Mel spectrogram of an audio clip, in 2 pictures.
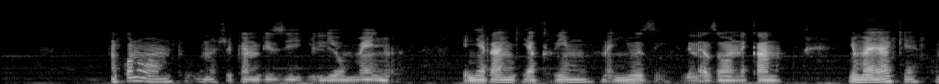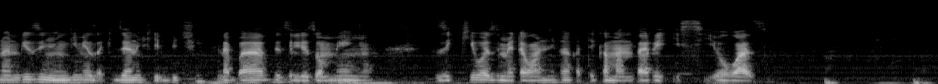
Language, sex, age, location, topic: Swahili, male, 25-35, Kisumu, agriculture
